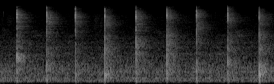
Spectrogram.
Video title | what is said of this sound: How To Make The Best Homemade Bread Recipe EVER!!!! | it sounds very light but it sounds Hollow it doesn't sound dense it doesn't sound thick it doesn't sound wet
